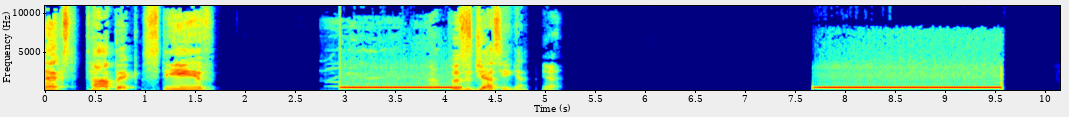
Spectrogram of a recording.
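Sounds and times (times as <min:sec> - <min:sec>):
speech: 0:00.1 - 0:01.7, 0:04.1 - 0:05.2
electronic ring tone of an outgoing phone call: 0:02.9 - 0:04.2, 0:07.7 - 0:09.6.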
